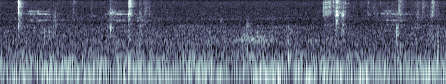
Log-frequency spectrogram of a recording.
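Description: Near silence: faint outdoor background with a steady low rumble and a few faint short ticks.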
